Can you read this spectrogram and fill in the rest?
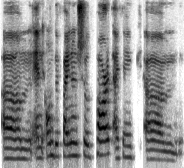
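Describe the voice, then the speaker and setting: A woman's voice: on the low side, slow pace, no room sound. Woman from senegal on a webinar, lots of uh and um, muffled dry call audio. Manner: hesitant, with frequent fillers. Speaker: webinar panelist, managing director. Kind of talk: spontaneous webinar talk.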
